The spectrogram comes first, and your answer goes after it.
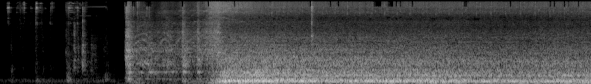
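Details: Workhorse chassis 8.1 Vortec V8 RV after bypassing a bad AC compressor bearing with a shorter belt and new idler pulley: cranks, catches and settles into steady, even idle, no belt squeal or bearing noise.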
